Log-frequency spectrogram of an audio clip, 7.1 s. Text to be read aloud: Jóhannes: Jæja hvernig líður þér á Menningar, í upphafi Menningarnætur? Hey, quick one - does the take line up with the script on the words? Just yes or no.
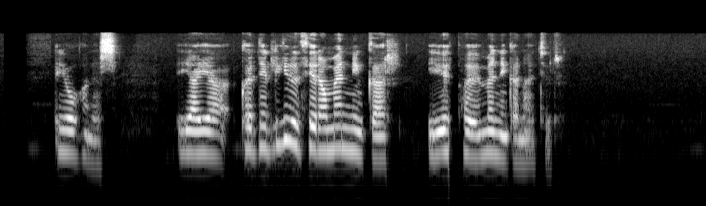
yes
